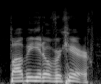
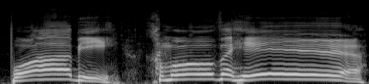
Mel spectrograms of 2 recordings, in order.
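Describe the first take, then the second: First: It is said quickly in a neutral accent. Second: It is said in a slow Boston accent.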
